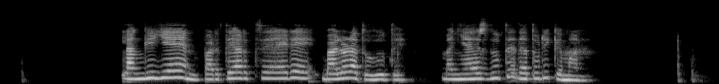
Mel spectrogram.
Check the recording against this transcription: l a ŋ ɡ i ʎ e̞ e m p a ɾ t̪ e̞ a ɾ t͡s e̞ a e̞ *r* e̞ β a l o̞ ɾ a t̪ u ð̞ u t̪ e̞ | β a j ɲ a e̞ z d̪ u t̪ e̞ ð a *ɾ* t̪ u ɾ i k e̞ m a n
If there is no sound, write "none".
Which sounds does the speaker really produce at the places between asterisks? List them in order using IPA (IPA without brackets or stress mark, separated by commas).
ɾ, none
